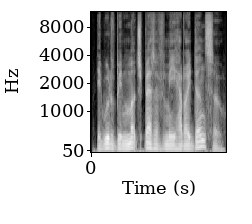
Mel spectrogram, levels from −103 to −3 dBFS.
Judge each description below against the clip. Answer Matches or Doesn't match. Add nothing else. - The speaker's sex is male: Matches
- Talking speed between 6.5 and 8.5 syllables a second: Matches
